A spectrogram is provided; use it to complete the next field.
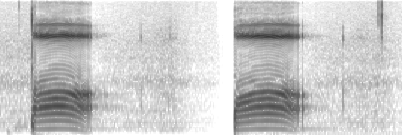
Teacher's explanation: membuat huruf tebal vokal A-nya menjadi seperti vokal A yang gemuk ya, bukan vokal O sebenarnya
